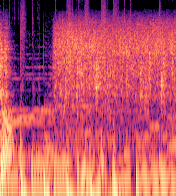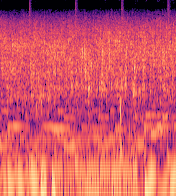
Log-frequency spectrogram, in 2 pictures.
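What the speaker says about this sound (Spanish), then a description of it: "Esto sería mejor en una freidora, pero en nuestro caso no tenemos y la tenemos que freír en la sartén." Flamenquín stuffed with tuna and piquillo peppers frying in a pan of oil, a loud continuous sizzle and crackle close by, with a few utensil knocks at the start.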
